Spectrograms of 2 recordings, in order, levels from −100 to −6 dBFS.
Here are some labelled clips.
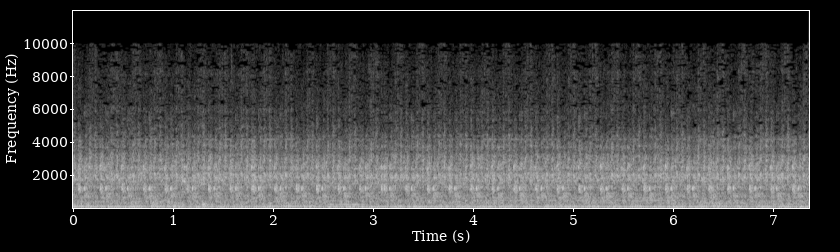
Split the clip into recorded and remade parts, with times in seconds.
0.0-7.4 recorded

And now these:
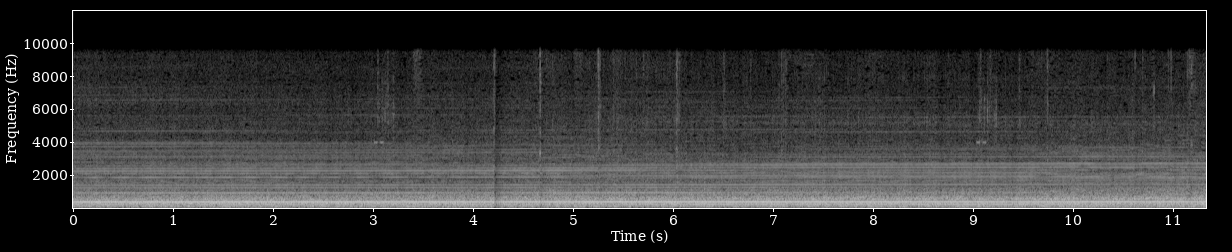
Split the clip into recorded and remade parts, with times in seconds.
0.0-11.3 recorded

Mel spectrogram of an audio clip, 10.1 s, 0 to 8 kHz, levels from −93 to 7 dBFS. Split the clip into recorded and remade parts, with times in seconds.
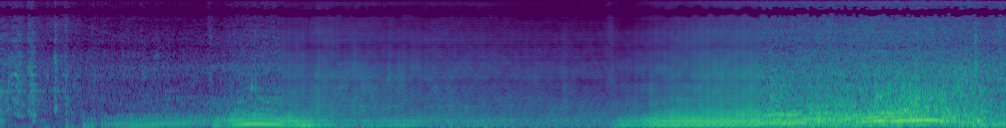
0.0-2.8 recorded; 2.8-7.6 remade; 7.6-10.1 recorded

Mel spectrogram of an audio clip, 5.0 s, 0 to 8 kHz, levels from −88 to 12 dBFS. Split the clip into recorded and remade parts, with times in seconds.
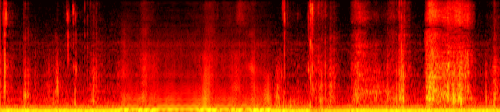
0.0-1.2 recorded; 1.2-2.7 remade; 2.7-5.0 recorded

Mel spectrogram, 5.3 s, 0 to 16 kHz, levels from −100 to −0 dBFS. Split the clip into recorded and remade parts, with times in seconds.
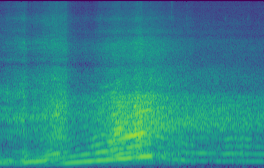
0.0-5.3 recorded

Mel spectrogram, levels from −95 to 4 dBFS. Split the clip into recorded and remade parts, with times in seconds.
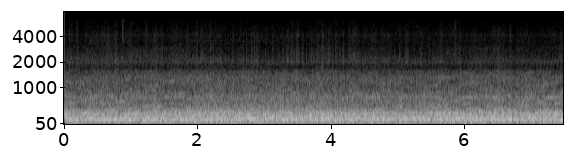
0.0-1.9 remade; 1.9-4.3 recorded; 4.3-4.9 remade; 4.9-5.5 recorded; 5.5-7.5 remade

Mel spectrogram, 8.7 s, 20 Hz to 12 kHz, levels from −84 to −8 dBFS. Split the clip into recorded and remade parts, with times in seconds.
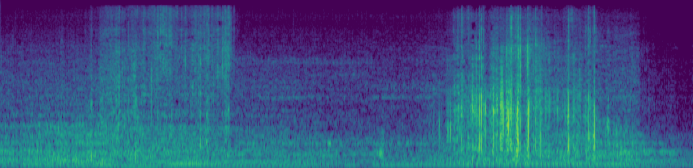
0.0-1.0 recorded; 1.0-1.7 remade; 1.7-3.1 recorded; 3.1-4.9 remade; 4.9-5.6 recorded; 5.6-6.2 remade; 6.2-8.7 recorded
